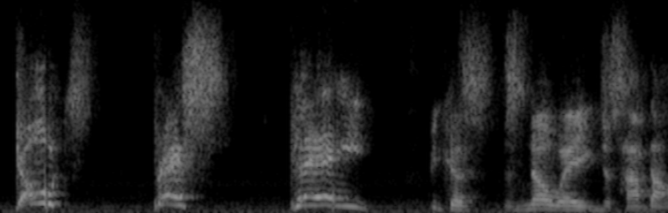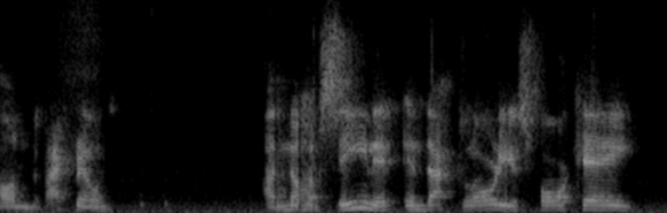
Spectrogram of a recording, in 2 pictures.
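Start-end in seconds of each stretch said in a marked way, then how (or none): 0.1-2.8 mock shrill scream, very high pitched. Retelling what the speaker screamed at someone's house, retelling a scream. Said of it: "I just screamed".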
